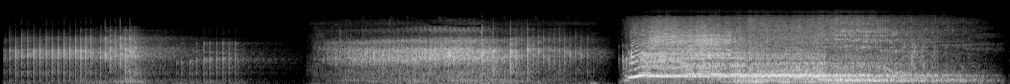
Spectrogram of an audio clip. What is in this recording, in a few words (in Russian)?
zvuk hischnika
